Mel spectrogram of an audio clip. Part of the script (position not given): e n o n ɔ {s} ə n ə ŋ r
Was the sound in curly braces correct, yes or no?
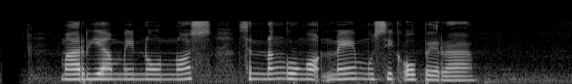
no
